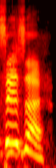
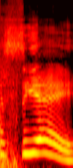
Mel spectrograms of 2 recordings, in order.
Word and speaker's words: SZA: SCA. Yeah, was it SZA? Which Jen still calls SCA because she refuses to pronounce her name.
